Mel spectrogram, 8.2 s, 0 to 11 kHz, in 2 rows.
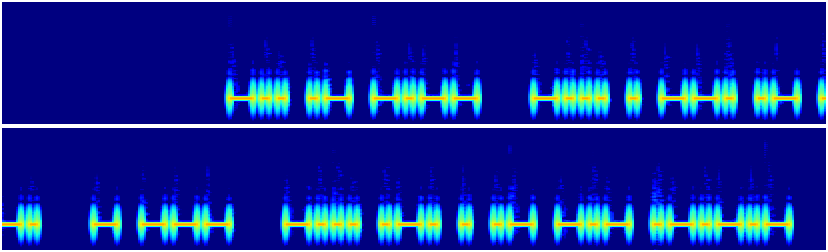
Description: Morse code, heard as a keyed tone, about 32 wpm, 700 Hz. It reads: DAY BEGAN TO BREAK.
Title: Sentences from Top 1000 Words - Review Part 6 - 30wpm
